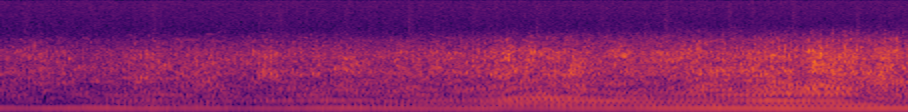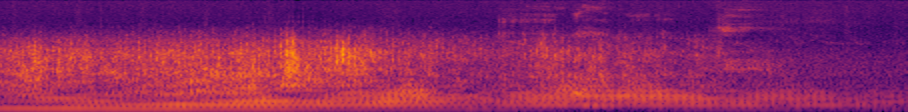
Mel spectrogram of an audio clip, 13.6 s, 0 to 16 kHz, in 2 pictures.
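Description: A propeller airplane comes in to land on crosswind runway 29 at Christchurch airport, a steady droning engine hum that swells as it nears and then eases off, heard outdoors at a moderate distance.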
